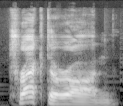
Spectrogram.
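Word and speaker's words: טרקטורון: In Hebrew, it's tractoron. It's like tractor with on at the end. tractor on actually if you were to do it proper.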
